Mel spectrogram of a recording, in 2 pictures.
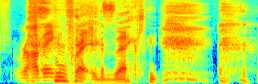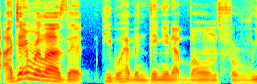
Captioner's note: laughter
